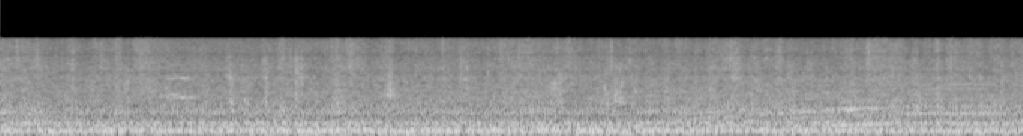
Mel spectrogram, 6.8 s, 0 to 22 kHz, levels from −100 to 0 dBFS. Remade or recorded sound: remade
